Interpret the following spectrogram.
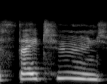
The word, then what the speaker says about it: Stay Tooned: Her Stay Tooned group of companies, did I pronounce that right?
